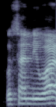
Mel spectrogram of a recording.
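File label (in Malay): "bersandiwara", Malay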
